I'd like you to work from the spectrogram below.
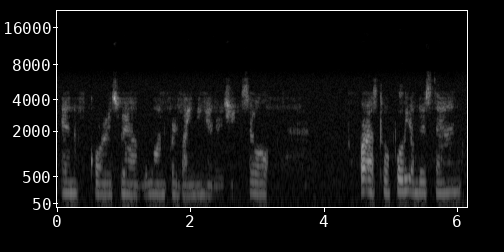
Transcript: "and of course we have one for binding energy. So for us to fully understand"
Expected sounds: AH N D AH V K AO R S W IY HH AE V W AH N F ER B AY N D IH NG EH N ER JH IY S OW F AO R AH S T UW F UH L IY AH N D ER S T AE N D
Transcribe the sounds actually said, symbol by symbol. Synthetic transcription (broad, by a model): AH N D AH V K AO R S W IY HH AE V W AH N F ER B AY N D IH NG EH N ER JH IY S OW F AO R AH S T UW F UH L IY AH N D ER S T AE N D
